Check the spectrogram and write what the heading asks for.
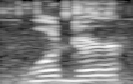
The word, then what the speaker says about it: water: Water? Water is kind of like Pennsylvania accent. And it sounds like W-O-O-D-E-R.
